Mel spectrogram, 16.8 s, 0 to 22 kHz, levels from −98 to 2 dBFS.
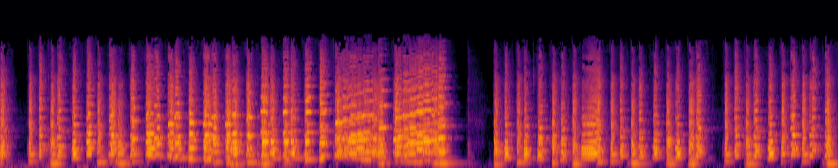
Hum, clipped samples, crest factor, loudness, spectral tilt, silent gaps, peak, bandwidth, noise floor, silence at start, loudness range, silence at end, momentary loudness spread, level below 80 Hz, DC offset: none; under 0.1%; 20 dB; -25 LUFS; -5 dB/octave; none; -6 dBFS; 10 kHz; -64 dBFS; 0 s; 6 LU; 0 s; 10 LU; -48 dBFS; under 0.1%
